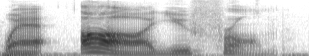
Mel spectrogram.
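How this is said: The stress falls on the word are. The speaker is curious about where the person comes from. "if I put the stress on "are," it will sound like this"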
